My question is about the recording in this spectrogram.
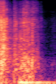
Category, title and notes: Sound effects > Objects / House appliances
PAPRImpt-Blue Snowball Microphone, CU Paper, Punch, Rip Nicholas Judy TDC
A paper punch and rip.
punch, paper, Blue-Snowball, rip, Blue-brand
